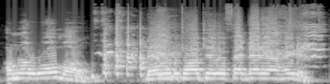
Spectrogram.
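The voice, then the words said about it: Imitates another person's voice. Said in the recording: “It's a good fucking impression of Charles Barkley.”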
